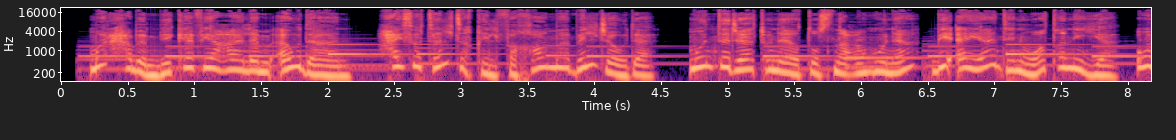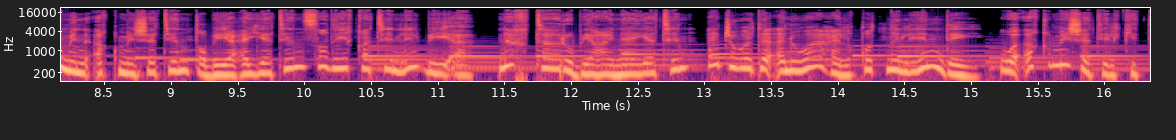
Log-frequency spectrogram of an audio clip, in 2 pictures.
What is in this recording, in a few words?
voiceover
